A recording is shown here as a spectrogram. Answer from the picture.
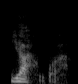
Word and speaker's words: Yahuwah: And we proved tonight his name is pronounced Yahuwah.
